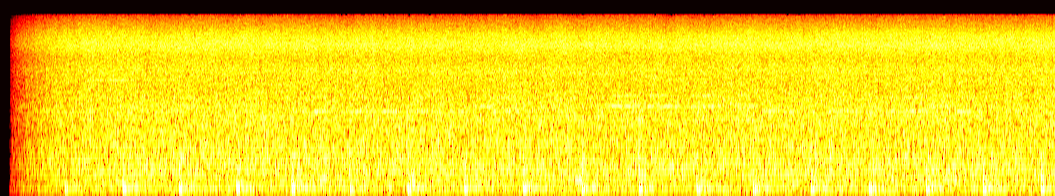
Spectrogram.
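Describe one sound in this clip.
A paddle wheel churns and splashes water steadily.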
